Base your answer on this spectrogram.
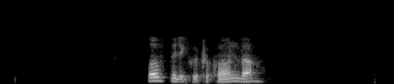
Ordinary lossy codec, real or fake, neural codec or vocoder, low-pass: MP3, 24 kbps; fake; codec, 16 kHz, 0.5 kbps, X-Codec, WavLM features, trained on Multilingual LibriSpeech; 3.6 kHz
